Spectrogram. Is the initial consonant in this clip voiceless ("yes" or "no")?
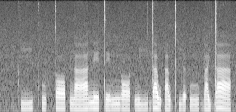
yes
